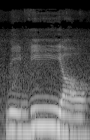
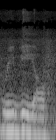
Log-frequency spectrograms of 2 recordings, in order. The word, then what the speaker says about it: reveal: about verse 38 reveal there's another EA which isn't e like read or F like head we say the E and the a reveal reveal and of course the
